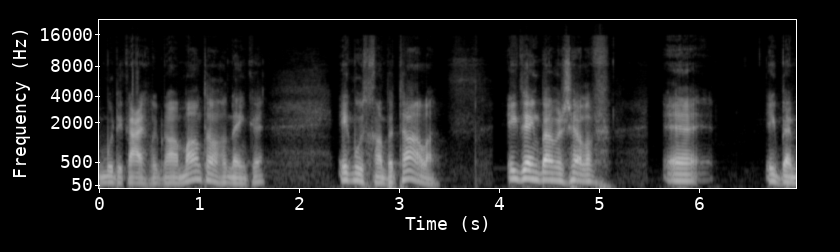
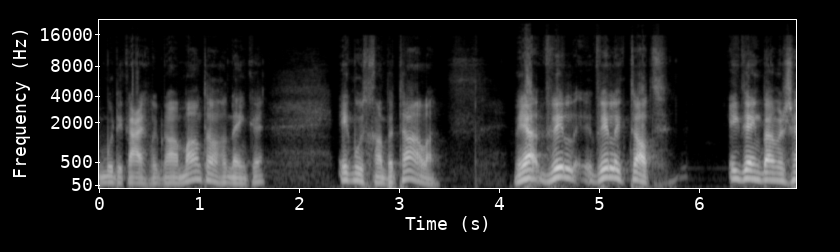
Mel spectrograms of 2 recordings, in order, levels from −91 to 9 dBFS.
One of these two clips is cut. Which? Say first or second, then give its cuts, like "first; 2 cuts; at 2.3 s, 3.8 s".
first; 2 cuts; at 3.9 s, 5.5 s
